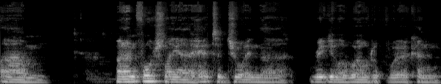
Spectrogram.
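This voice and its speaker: A man speaks at a fairly quick pace with a medium pitch. His voice is somewhat breathy, with a dark, mellow tone. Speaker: game project lead. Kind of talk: interview.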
